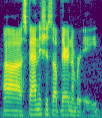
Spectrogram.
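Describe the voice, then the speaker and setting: A man's voice: fairly low pitch, steady tone, normal speed, sharp tone, slight background noise. A man co-hosting a casual podcast, chatting and reading through a ranked list with frequent laughs. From Philippines. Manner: chatty, breaks into laughter, reads a list aloud. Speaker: podcast co-host. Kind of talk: casual chat.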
